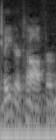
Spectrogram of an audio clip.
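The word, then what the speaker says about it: Wiedertäufer: But it's pronounced Wiedertoffer.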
